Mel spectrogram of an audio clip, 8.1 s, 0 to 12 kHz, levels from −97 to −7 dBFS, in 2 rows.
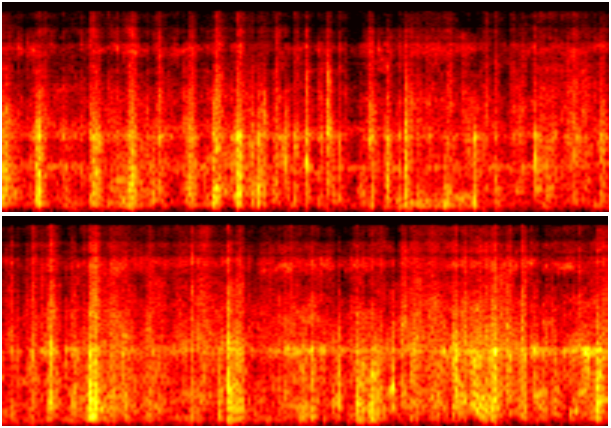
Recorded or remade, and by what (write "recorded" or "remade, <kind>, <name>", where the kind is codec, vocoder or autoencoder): remade, codec, HILCodec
